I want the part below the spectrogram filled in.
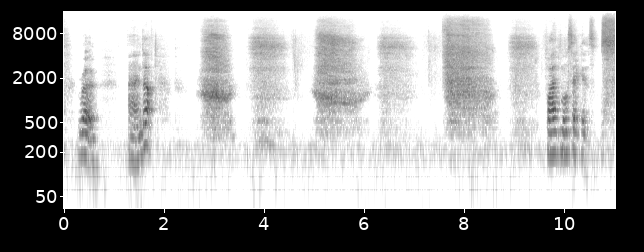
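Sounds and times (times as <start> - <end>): woman breathing heavily: 1.8 - 9.6.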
